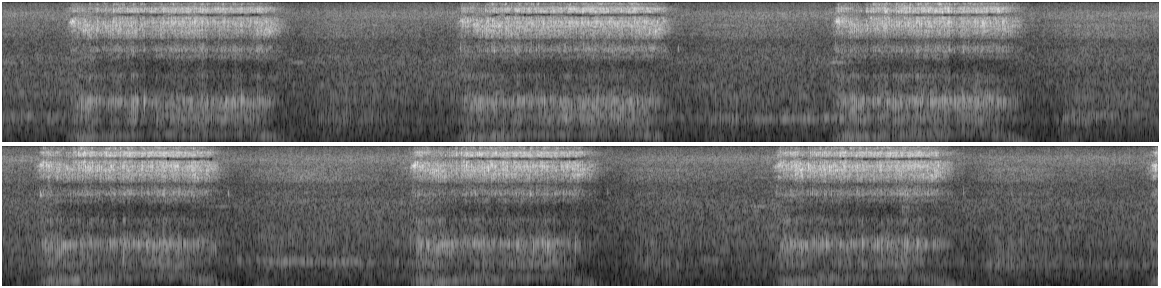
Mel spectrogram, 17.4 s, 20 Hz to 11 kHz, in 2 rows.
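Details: Sleeping girl snoring hard: loud rattling snores on each breath in, about 21 breaths a minute, with quieter breaths out between.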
